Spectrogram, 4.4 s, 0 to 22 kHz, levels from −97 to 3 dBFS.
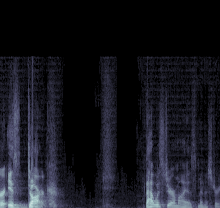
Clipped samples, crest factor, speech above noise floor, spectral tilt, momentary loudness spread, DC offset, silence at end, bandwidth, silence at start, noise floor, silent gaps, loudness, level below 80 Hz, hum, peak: under 0.1%; 24 dB; 51 dB; -6 dB/octave; 25 LU; under 0.1%; 0.25 s; 14 kHz; 0 s; -76 dBFS; none; -24 LUFS; -66 dBFS; none; -4 dBFS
